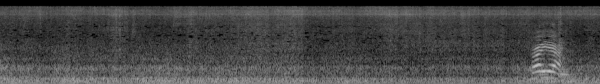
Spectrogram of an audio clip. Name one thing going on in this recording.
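Flames flare up with a soft roar.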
